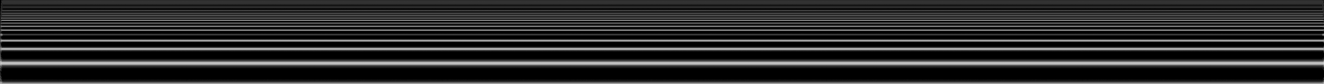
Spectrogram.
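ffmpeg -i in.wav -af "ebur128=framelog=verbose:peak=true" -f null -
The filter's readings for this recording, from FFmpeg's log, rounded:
Integrated loudness:
  I:         -11.9 LUFS
  Threshold: -21.9 LUFS
Loudness range:
  LRA:         0.0 LU
  Threshold: -31.9 LUFS
  LRA low:   -11.9 LUFS
  LRA high:  -11.9 LUFS
True peak:
  Peak:       -6.6 dBFS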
